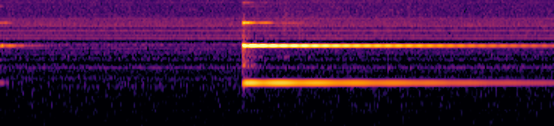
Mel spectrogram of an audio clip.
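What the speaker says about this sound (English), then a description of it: "would you like to make a stopping bell?" A mindfulness stopping bell is struck once after a few seconds of near silence, giving a clear metallic ring that lingers and slowly fades.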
